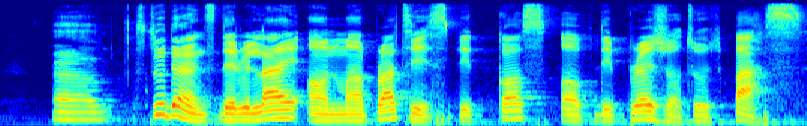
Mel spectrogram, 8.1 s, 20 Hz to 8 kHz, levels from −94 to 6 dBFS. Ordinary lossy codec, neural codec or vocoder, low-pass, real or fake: none; none; 7.2 kHz; real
